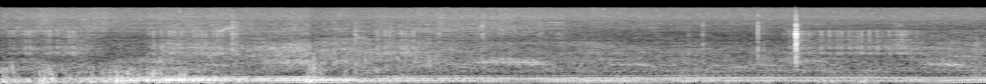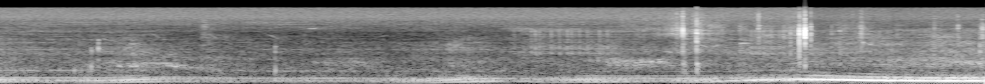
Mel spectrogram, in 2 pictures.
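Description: An off-road buggy's engine revs and roars as it drives through mud.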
